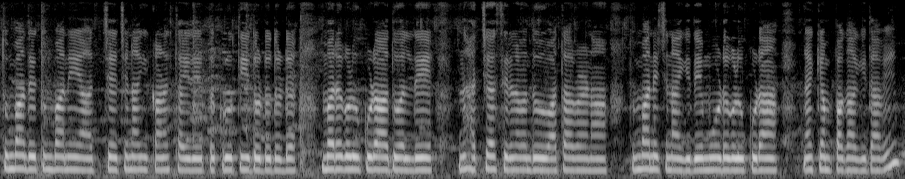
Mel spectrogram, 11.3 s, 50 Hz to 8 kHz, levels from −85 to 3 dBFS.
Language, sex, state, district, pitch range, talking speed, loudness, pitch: Kannada, female, Karnataka, Shimoga, 195-210 Hz, 115 wpm, -24 LUFS, 205 Hz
